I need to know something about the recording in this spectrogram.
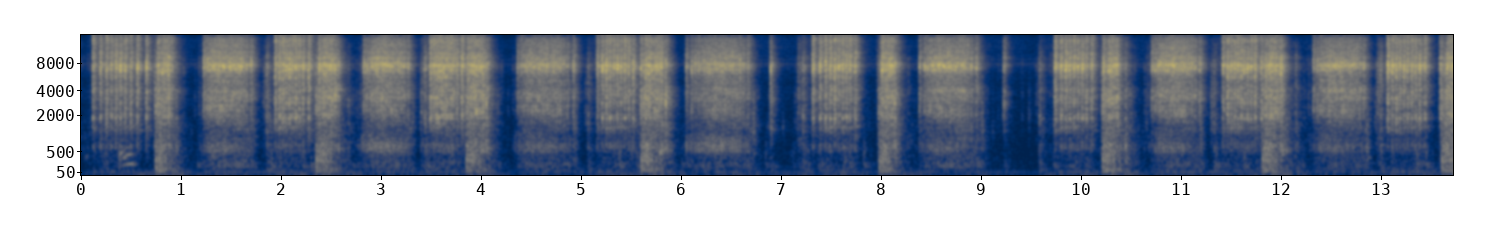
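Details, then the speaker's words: Echo GT-200i string trimmer with easy-start system, carburetor reassembled, choke on: about a dozen recoil pulls, each a short ratchety whirr with no firing; cranks but won't start, carb later found needing cleaning. "It's not starting. Looks like we got to delve a little bit deeper into this."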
